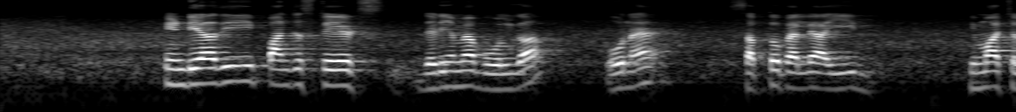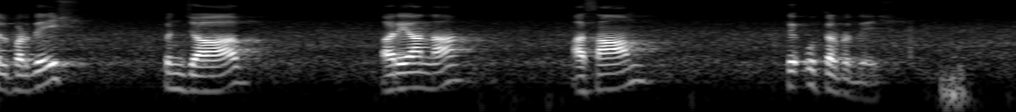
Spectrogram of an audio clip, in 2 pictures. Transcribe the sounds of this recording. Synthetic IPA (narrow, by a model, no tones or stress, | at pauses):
ɪɳɖɪjaːd̪iːpəɲd͡ʒsʈeːʈs | d͡ʒeːɽɪjãːmɛ̃ːboːlɡaː | oːnɛ̃ː | səb̚t̪õːpɛːleːaːiː | ɪmaːt͡ʃəlpɾəd̪eːʃ | pəɲd͡ʒaːb | əɾjaːnaː | ə̰ːsaːm | t̪eːʔʊt̪ːəɾpɾəd̪ḛːʃ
